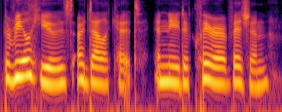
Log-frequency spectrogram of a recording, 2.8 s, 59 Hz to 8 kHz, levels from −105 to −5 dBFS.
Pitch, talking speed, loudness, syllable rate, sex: 220 Hz, 210 wpm, -19 LUFS, 6.0 syllables/s, female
